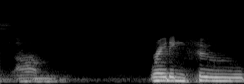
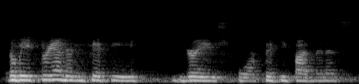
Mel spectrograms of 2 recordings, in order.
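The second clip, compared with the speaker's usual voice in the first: ordinary talk, nothing marked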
